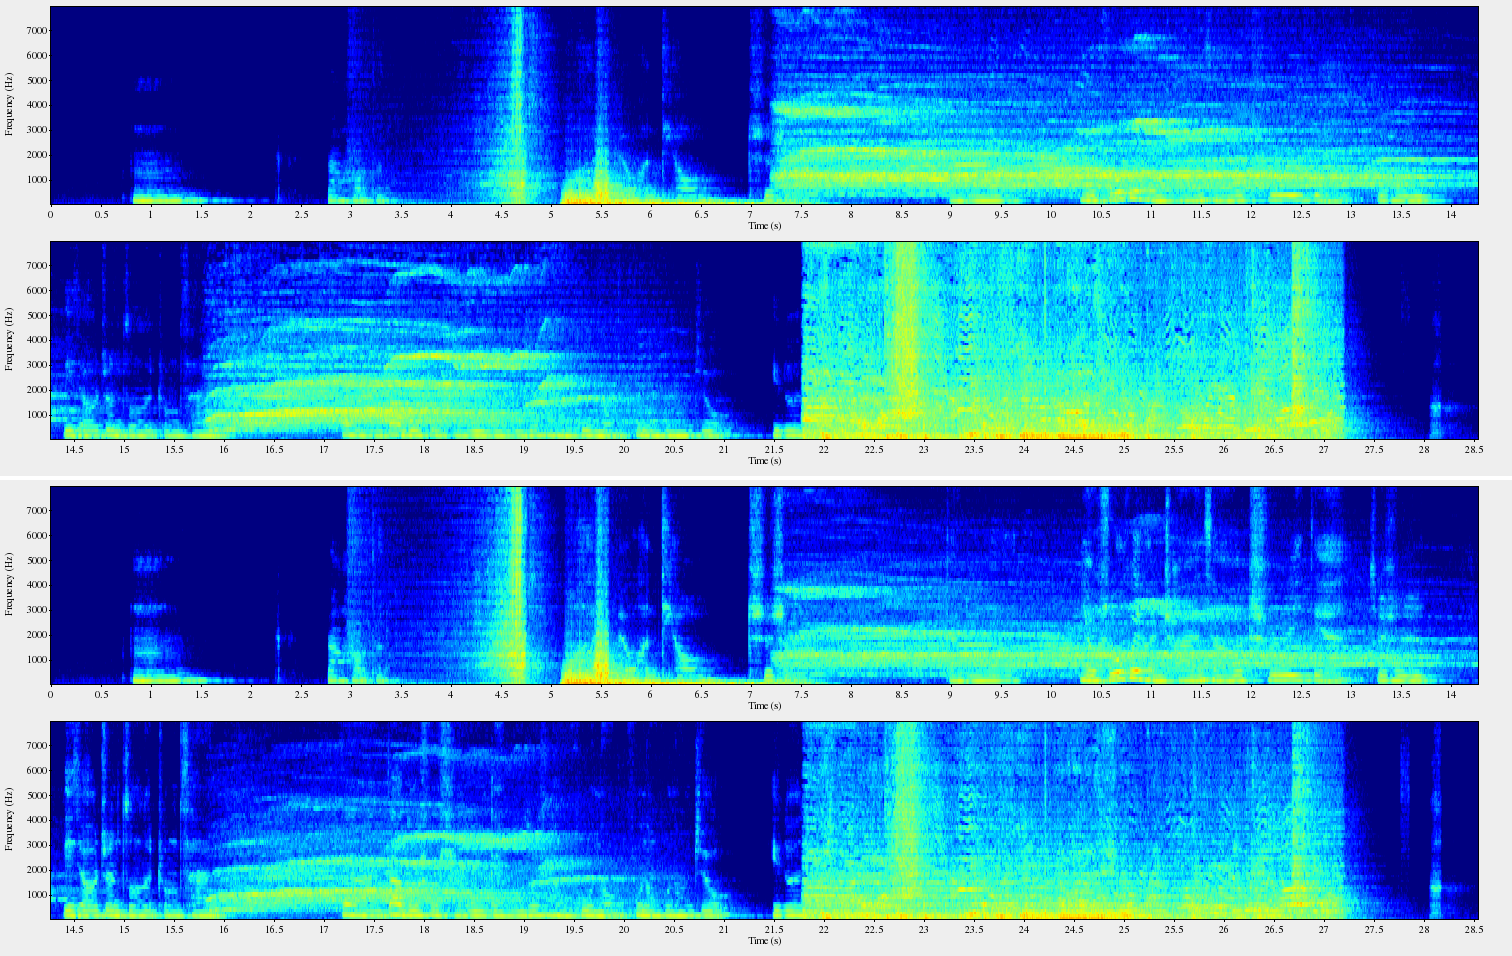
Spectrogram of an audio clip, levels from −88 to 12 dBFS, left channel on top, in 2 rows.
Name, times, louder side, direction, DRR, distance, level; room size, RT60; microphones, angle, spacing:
voice 1, 0.8-1.6 2.8-3.4 5.1-6.6 7.0-7.6 8.9-9.7 10.3-13.0 13.3-13.8 14.4-16.0 17.2-21.1 21.5-23.6 24.3-26.9 28.1-28.2, right 2 dB, 85° right, 1.0 m, -33 dB
sound 1, 4.3-4.7 5.1-7.7, right 2 dB, 45° right, 0.8 m, -22 dB
Cheering / Crowd, 7.2-14.5 15.8-20.5, left 6 dB, 80° left, 5.3 m, -31 dB
sound 2, 21.8-27.2, left 3 dB, 35° left, 0.7 m, -21 dB
26.5 x 22.5 x 6.2 m
head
